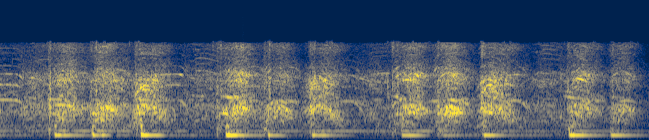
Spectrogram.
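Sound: rally crowd cheering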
